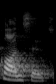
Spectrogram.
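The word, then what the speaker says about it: conscience: ई सी ओ एन मैं इसलिए बोली आप साइंस बोलोगे नहीं बट इसकी स्पेलिंग को याद रखने के लिए मैं बोल रही हूं कौन भी रहेगा और साइंस भी रहेगा बट हम लोग इसको डायरेक्टली बोलेंगे कॉन्सेंस कॉन्सेंस ओके कॉन्सेंस चलिए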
